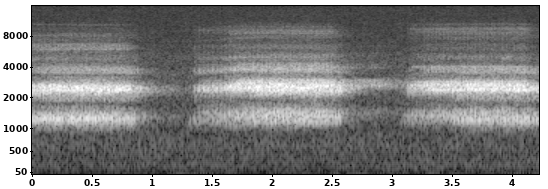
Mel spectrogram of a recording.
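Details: Frogs calling on a summer night in a Northern Virginia backyard: three steady, droning trills of about a second each, rich and buzzy, separated by short quiet gaps, over a soft background hiss.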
